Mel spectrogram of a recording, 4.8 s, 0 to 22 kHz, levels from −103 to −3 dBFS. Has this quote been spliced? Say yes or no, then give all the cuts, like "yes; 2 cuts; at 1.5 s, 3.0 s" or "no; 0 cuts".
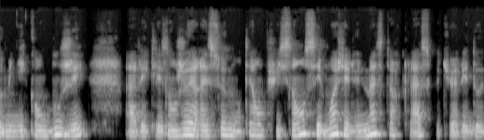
yes; 1 cut; at 3.5 s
